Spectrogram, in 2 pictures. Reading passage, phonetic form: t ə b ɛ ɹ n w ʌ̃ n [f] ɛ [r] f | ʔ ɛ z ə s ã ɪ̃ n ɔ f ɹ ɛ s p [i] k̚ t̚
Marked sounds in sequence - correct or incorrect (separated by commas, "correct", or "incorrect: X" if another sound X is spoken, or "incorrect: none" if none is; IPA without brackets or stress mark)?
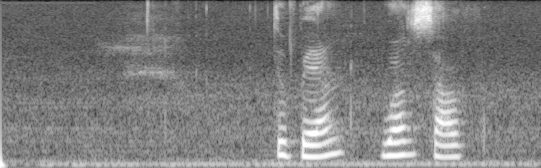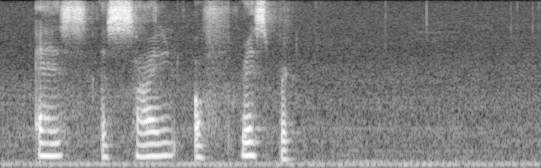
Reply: incorrect: s, incorrect: l, incorrect: ɛ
